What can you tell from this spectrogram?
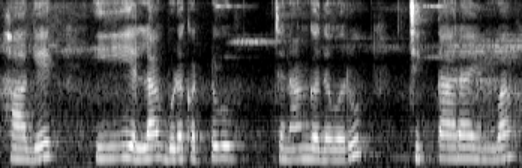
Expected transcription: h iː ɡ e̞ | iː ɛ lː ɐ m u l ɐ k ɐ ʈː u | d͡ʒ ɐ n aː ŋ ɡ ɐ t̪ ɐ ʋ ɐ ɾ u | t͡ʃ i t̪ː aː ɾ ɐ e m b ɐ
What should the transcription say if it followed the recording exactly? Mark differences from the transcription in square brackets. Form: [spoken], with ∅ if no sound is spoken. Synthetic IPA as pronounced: h [aː] ɡ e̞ | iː ɛ lː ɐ [b] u [ɽ] ɐ k ɐ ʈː u | d͡ʒ ɐ n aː ŋ ɡ ɐ [d̪] ɐ ʋ ɐ ɾ u | t͡ʃ i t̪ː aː ɾ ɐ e m b ɐ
